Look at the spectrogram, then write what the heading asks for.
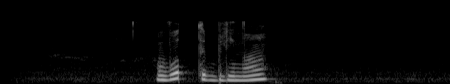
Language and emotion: Russian, angry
